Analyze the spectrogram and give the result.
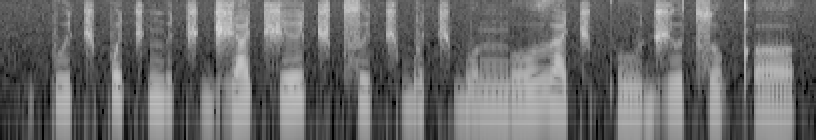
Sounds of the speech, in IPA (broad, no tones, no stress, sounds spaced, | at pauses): p ɯ t͡ʃ p ʌ t͡ʃ ŋ ɯ t͡ʃ d͡ʒ a t͡ʃ e t͡ʃ t͡s ɯ t͡ʃ b ʌ t͡ʃ b ʌ ŋ o ð a t͡ʃ pʼ u d͡ʒ ɯ t͡s o kʼ ʌ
